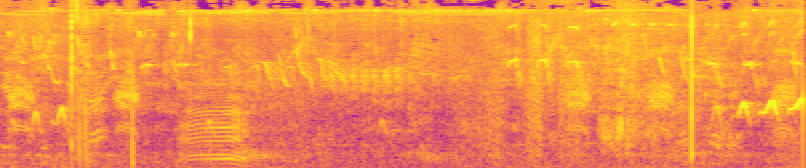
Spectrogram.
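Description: Farmyard birds and animals calling: scattered short chirps throughout, one deeper drawn-out call about two seconds in, and a fast string of repeated sharp notes starting near the end.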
